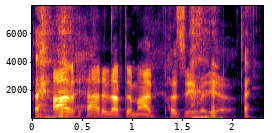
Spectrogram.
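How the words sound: It is said in a transatlantic accent.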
